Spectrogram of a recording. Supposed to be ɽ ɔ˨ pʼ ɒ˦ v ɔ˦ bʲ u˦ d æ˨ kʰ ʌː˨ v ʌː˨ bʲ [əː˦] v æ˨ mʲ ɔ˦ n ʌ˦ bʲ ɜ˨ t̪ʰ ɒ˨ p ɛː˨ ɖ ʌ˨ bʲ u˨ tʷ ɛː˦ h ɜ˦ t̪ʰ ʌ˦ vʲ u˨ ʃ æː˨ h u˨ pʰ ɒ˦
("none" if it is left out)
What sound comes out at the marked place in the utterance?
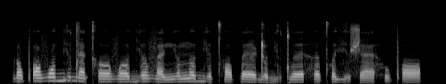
ʌː˦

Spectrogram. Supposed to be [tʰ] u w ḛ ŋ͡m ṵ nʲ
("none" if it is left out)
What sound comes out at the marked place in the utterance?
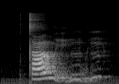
tˤ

